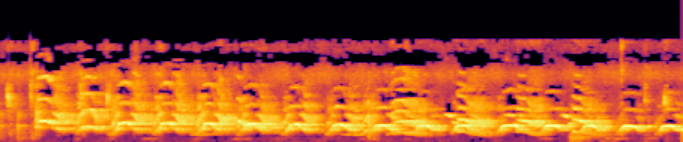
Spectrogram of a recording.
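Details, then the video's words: Talking parrot giving a continuous stream of high, wavering, squeaky chatter and warbled notes, dense and unbroken for nearly six seconds, in a small room. "Talking Parrot"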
